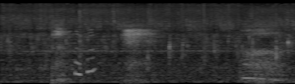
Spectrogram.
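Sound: shower water spraying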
